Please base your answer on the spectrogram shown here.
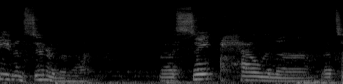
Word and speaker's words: St Helena: y um maybe even sooner than that uh St Helena that's how you pronounce it so Morgan was right yeah Morgan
